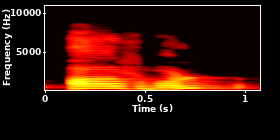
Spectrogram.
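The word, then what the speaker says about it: árbol: On le retrouve par exemple dans le mot arbol, accentué sur le A, qui veut dire un arbre, ou au contraire El Café, accentué sur le dernier E, qui veut évidemment dire le café.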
